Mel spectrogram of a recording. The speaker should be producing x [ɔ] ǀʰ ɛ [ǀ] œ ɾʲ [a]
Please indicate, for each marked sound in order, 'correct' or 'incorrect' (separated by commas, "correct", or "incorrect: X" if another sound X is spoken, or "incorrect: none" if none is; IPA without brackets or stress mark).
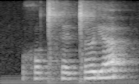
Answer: correct, correct, correct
